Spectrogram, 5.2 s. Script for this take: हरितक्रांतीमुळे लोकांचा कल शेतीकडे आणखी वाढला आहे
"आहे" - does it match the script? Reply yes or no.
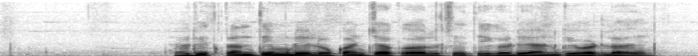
yes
